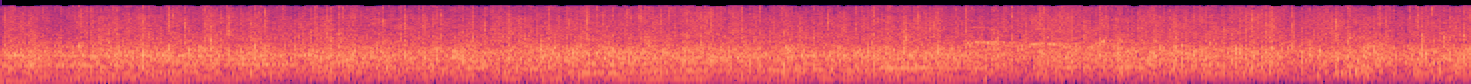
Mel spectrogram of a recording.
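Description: Loud, sustained audience applause welcoming a guest onto a show, a thick, even wash of many people clapping that carries steadily through the whole stretch.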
